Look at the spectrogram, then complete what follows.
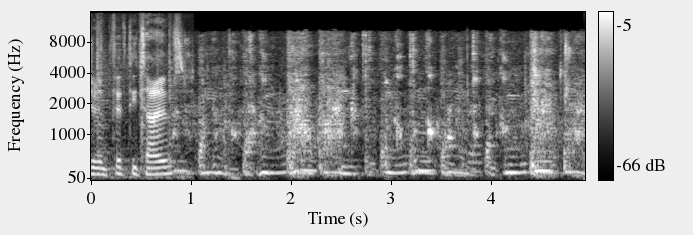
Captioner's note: beat boxing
